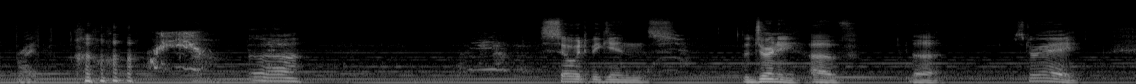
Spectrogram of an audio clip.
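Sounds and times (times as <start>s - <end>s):
speech: 0.2s - 3.1s, 5.4s - 6.8s, 7.4s - 9.5s, 10.2s - 10.9s
laughter: 0.7s - 1.5s
cats screeching wildly: 1.5s - 2.2s, 4.6s - 5.4s.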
